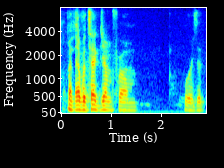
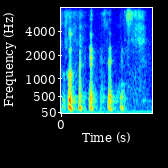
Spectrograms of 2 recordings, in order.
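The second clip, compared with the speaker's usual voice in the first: slow breathy whisper through a laugh; 7 semitones higher, 8 dB quieter, much slower than usual. Real, not acted. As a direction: whisper it again, half laughing.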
